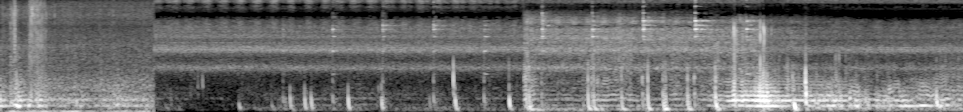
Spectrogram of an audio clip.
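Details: Wild honey bees at a giant nest high in a tree, as honey hunters approach to harvest it, filmed from a distance: a steady low droning hum with harmonic bands, broken by sharp clicks and handling knocks, after an abrupt cut.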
